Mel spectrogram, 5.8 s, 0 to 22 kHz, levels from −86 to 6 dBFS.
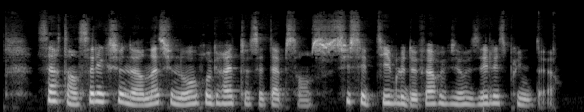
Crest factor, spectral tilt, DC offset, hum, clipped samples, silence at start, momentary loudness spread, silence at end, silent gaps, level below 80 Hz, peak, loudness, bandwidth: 18 dB; -2.5 dB/octave; under 0.1%; none; under 0.1%; 0.05 s; 12 LU; 0.3 s; none; -70 dBFS; -4 dBFS; -21 LUFS; 15.5 kHz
